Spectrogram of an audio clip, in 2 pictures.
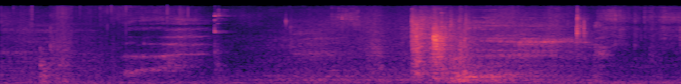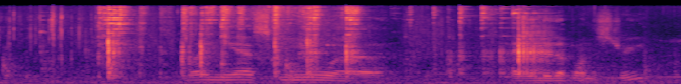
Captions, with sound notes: (sighs) (utensils clang) - Mind me asking you how you ended up on the street?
